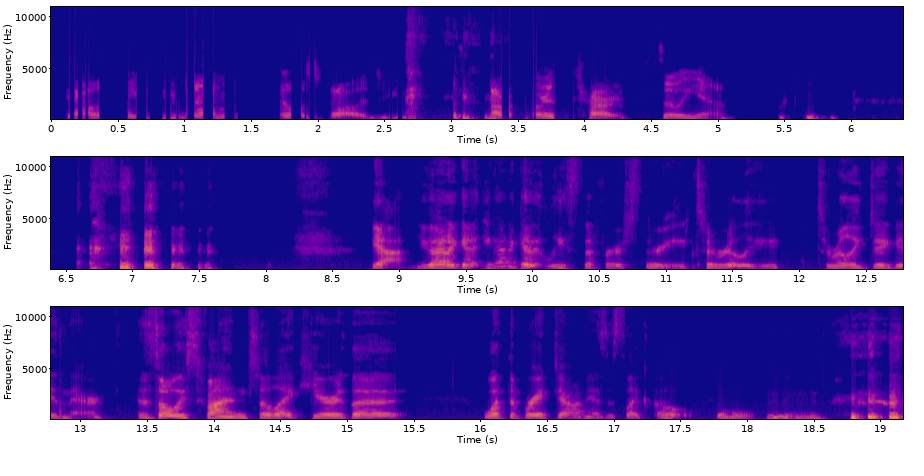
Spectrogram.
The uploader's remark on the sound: IG Live conversation. We record on Anchor.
